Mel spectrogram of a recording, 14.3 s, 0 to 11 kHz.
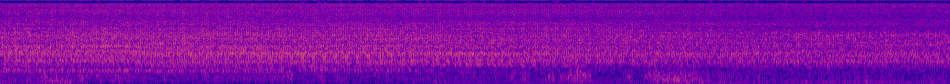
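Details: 1993 Dodge Ram W-350 4x4, 12-valve 5.9 Cummins intercooled diesel, automatic four-speed, 51,414 original miles, just started: rough clatter settles into an even low diesel throb; normal healthy idle.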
